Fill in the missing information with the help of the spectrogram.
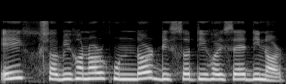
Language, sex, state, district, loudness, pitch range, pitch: Assamese, female, Assam, Kamrup Metropolitan, -12 LUFS, 240-265 Hz, 245 Hz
